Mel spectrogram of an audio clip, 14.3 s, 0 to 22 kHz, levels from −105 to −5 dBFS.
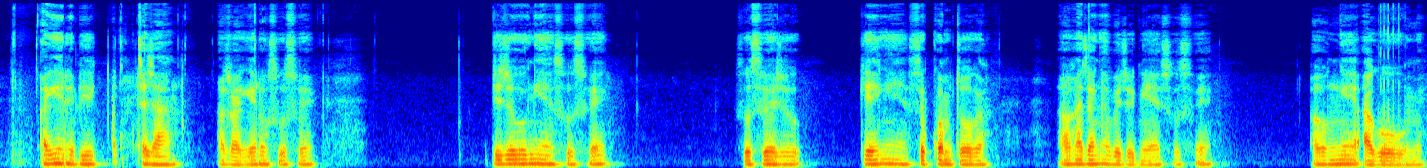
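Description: From start to finish the speech carries generation loss: a swirly, hollow quality with smeared consonant attacks and a watery texture that stays constant. The cause is likely repeated lossy re-encoding, around seven passes, with a character that fits a 64 kbit/s Opus chain. What sets it apart from a single low-bitrate encode is that the bandwidth still reaches 20.2 kHz, yet the smearing is heavier than a full-band encode at that rate would produce.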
